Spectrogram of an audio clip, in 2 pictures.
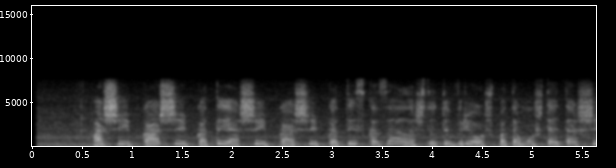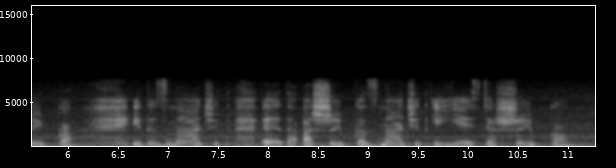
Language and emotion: Russian, angry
